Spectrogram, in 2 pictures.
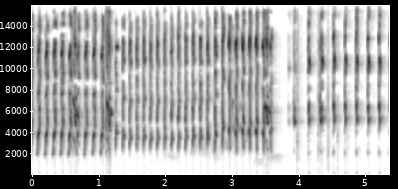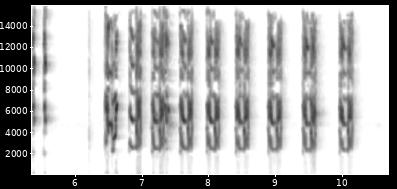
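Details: Lovebird lure call meant to prompt other lovebirds to answer, with the long 'ngekek' chatter: a fast, dense, high buzzy trill for almost four seconds, then shorter ticks and loud, harsh, evenly spaced shrieks about twice a second.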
